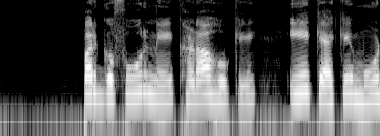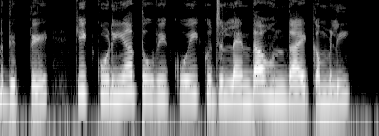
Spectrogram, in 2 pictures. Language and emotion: Punjabi, neutral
